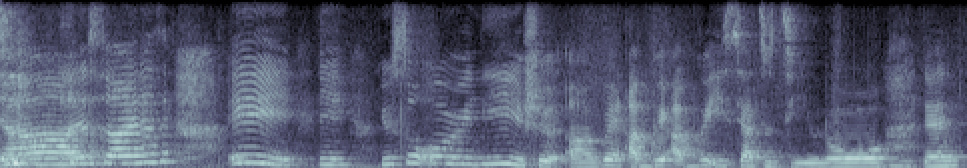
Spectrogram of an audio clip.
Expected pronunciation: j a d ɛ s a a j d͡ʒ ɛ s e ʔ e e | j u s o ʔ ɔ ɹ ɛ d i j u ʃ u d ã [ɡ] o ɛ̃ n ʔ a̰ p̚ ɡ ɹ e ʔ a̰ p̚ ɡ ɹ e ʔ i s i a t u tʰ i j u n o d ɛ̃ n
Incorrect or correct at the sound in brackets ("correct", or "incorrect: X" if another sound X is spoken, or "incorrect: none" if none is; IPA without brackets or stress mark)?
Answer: correct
